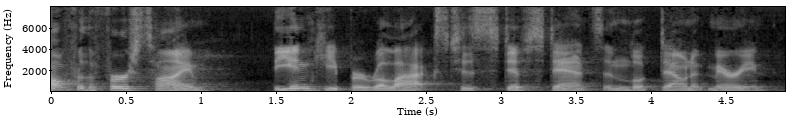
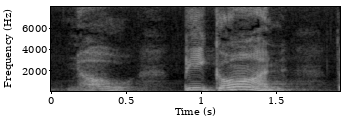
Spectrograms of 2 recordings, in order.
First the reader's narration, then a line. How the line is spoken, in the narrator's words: the prompter whispered from the wings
